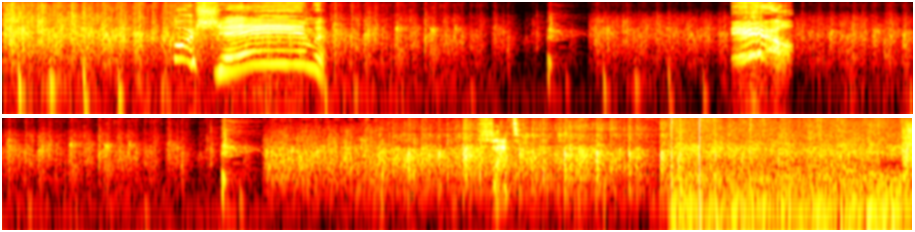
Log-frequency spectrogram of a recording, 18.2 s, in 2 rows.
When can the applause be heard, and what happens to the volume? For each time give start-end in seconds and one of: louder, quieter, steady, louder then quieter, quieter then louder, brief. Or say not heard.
0.0-18.1 quieter then louder.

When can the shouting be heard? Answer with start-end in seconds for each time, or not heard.
1.7-3.2, 7.2-7.9, 13.8-14.3.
